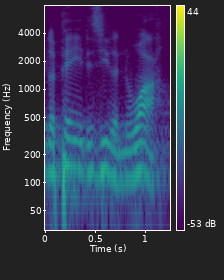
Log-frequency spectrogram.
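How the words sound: It is said with a France French pronunciation.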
